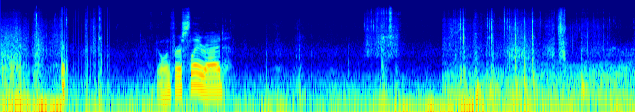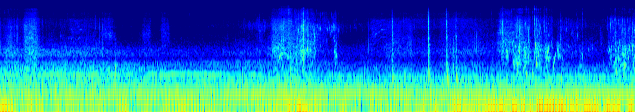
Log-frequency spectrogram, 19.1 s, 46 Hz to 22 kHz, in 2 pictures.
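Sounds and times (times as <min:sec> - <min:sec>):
water splashing: 0:13.2 - 0:14.9, 0:16.9 - 0:19.0.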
